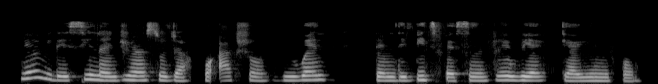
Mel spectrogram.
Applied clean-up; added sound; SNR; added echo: neural mask model DeepFilterNet 3.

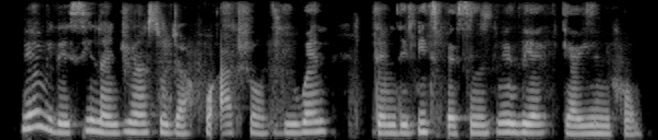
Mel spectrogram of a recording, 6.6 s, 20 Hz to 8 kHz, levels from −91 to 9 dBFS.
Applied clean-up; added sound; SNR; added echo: neural mask model Resemble Enhance denoiser.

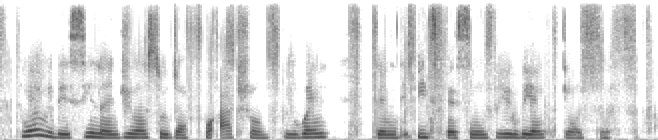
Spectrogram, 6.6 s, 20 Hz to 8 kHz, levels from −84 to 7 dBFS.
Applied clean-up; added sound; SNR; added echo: neural diffusion model UNIVERSE++.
